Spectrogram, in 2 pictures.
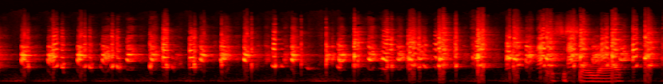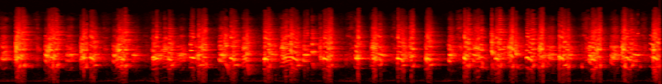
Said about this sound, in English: Is there a band of turkeys coming in? We're going to leave all these calls here today.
